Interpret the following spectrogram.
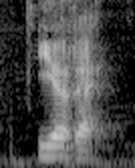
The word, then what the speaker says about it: ihre: Am Ende haben wir ein e-schwa. Ihre.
